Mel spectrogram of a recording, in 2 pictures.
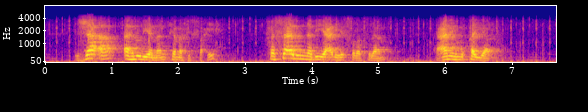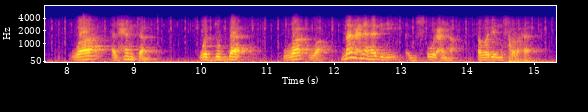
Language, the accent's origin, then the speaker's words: Arabic; Morocco; هذه كلمة ما تستخدم عندنا في المغرب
